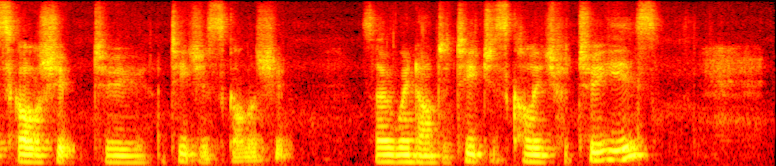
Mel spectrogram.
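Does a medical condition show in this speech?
No.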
